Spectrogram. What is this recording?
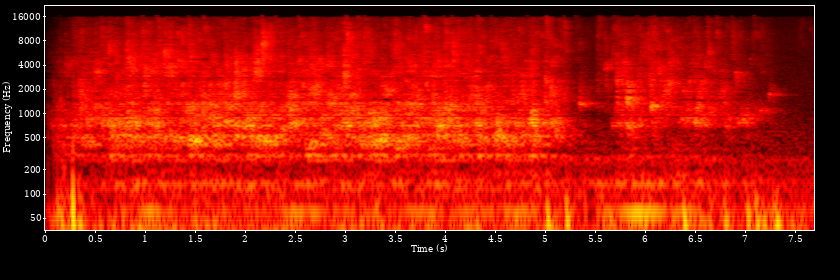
piss on the bath
This is the sound of someone making pee in a toilet of the Roc Boronat building of the UPF campus, at 13:50. This sound is continius and high frequency.
Recorded using Zoom H4, normalized and fade-in/fade-out added with Audacity.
